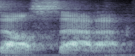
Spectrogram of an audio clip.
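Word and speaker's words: Celceta: Yeah, I know, it's actually pronounced Salsetta, but yeah, blame the Celts.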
